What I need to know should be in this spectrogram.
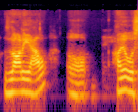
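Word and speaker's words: L'Orignal: So, this is called Lial or I always say it wrong and say original and everybody always tells me off, but it's pronounced L'Oreal Jail.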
